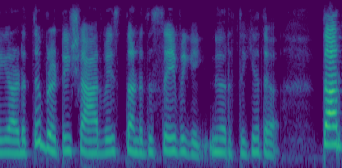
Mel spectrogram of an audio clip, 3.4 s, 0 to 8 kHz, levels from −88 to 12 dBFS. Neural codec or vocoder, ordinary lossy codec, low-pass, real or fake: none; Opus, 24 kbps; 7.2 kHz; real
